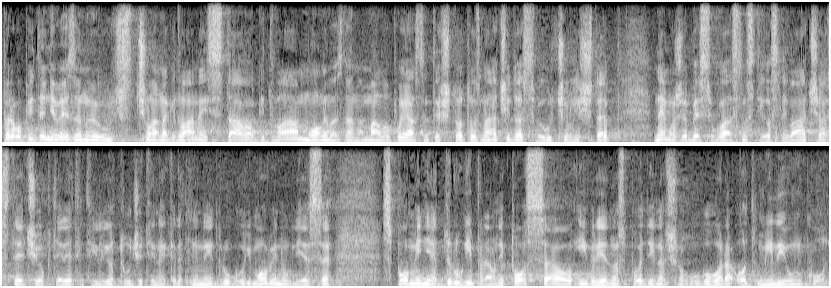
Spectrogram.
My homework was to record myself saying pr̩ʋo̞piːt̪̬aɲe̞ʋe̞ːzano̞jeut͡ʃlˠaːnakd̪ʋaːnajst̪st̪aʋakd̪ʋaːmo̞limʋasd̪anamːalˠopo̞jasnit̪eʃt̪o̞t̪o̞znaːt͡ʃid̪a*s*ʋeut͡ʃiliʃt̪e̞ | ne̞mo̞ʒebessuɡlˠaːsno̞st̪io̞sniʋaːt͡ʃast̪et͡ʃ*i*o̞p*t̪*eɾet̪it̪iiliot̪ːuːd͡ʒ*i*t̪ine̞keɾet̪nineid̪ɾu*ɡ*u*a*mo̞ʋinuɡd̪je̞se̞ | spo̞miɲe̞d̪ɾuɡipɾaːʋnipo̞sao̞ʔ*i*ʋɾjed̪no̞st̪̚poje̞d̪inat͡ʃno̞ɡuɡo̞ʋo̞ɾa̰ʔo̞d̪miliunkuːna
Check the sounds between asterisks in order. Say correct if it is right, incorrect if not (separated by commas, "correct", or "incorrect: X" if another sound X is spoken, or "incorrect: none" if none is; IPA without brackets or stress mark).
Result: correct, correct, correct, correct, correct, incorrect: i, correct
